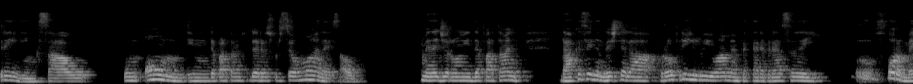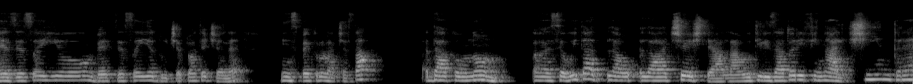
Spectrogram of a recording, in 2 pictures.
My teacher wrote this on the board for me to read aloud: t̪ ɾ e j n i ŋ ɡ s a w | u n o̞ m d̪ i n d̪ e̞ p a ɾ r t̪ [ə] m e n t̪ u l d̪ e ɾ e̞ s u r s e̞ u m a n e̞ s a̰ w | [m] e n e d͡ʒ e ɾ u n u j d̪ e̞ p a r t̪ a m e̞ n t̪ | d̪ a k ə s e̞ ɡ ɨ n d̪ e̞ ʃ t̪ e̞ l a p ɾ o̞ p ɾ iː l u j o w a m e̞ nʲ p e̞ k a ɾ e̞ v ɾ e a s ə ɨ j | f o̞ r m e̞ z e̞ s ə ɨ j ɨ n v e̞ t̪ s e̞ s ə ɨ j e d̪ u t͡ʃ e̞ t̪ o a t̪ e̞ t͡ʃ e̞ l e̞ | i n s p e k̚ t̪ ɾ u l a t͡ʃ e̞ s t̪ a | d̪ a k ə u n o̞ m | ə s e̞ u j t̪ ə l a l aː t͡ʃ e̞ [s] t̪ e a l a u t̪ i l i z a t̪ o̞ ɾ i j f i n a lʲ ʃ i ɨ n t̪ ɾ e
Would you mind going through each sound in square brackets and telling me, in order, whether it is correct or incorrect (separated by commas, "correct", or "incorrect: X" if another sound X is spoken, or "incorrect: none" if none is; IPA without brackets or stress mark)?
incorrect: a, correct, incorrect: ʃ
